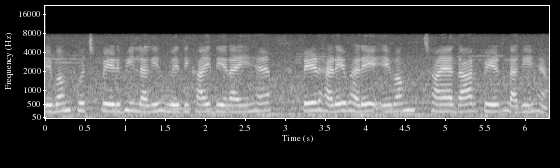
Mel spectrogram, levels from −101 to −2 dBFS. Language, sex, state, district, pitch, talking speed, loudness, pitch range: Hindi, female, Chhattisgarh, Raigarh, 250 Hz, 160 wpm, -14 LUFS, 240-265 Hz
